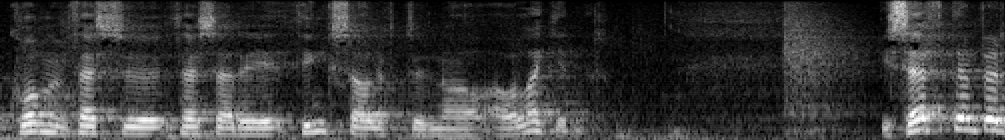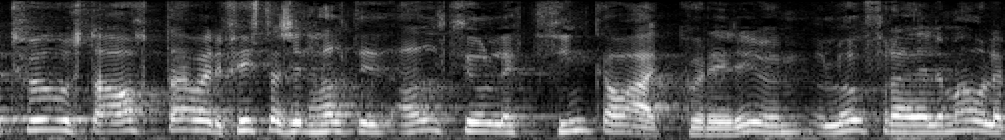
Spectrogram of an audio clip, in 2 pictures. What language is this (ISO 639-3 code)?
isl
